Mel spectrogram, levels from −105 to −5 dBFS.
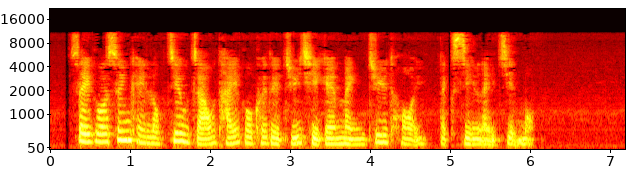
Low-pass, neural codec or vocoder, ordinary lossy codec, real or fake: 10.8 kHz; vocoder, 48 kHz, 128 mel bands, Vocos; AAC, 48 kbps; fake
